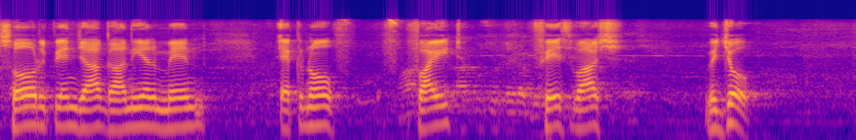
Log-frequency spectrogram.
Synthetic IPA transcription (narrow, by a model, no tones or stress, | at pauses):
sɔːɾʊpijənɪ̆d͡ʑaːɡaːnijəɾmẽːn | eːkno | faːɪʈ | fʰeːsʋaːʃ | ʋɪd͡ʑʱoː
